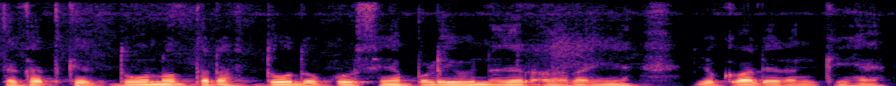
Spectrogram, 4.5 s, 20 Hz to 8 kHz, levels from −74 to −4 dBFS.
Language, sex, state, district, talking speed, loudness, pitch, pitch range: Hindi, male, Uttar Pradesh, Lalitpur, 225 wpm, -18 LUFS, 105 Hz, 105-115 Hz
